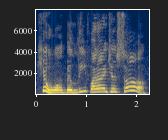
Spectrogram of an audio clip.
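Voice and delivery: very high, breathless excitement; excited cry. A narrator's reading. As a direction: burst out with the news, thrilled. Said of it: "she cried, obviously excited".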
